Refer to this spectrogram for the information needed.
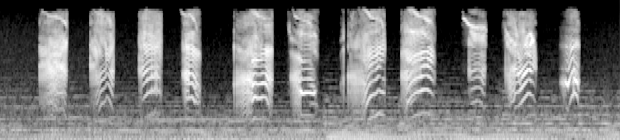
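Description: A short new age commercial break bumper: about a dozen quick, squeaky dolphin-like chirps and whistles in a steady rhythm over a low, sustained synth drone, with no one talking.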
